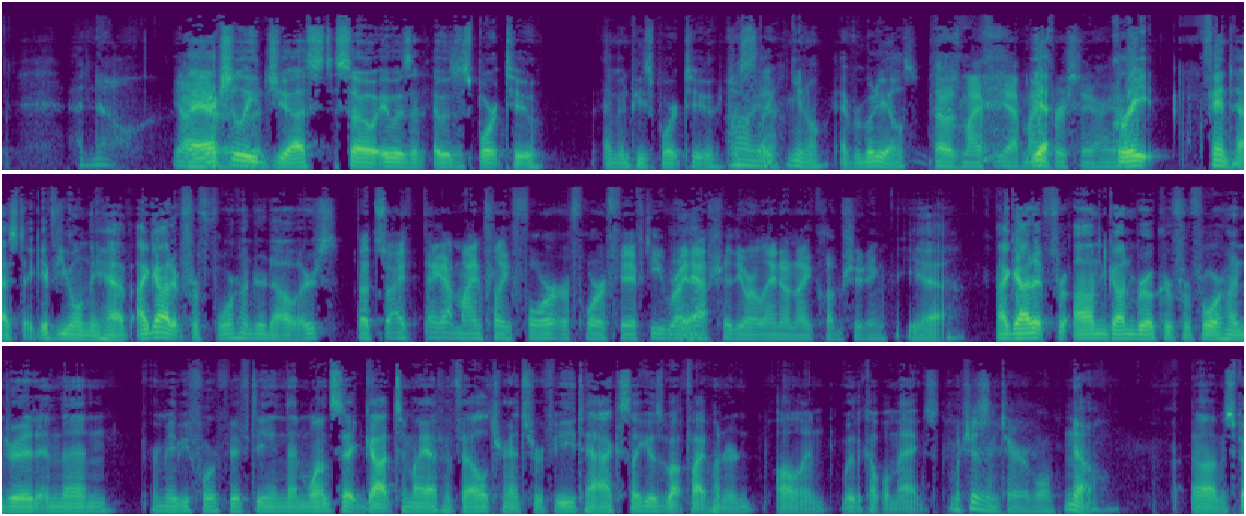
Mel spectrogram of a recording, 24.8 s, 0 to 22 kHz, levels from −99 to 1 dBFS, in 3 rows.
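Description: Lost packets rebuilt from error correction occur at 0.73 s, from 2.95 to 3.05 s between "it was an it" and "sport two", and at 18.70 s before "it got to my" in this speech recording. The decoder played low-bitrate copies carried in following packets, so there is no gap, just rougher, noisier audio. Repeated packet loss (robotic sound) runs from 10.95 to 11.25 s, after "four hundred dollars but" and before "mine for like four". Three short holes were each patched by extending the preceding sound, leaving a choppy texture with pieces missing. Short concealed packet loss spans 18.67 to 18.72 s. About 20 ms never arrived in time and was filled by continuing the previous sound, giving a brief smear.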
